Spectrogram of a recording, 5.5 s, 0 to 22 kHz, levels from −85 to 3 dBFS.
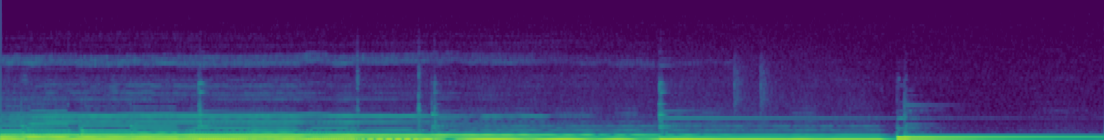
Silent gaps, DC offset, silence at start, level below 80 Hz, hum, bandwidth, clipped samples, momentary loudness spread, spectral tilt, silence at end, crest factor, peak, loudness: none; under 0.1%; 0 s; -62 dBFS; none; 5.2 kHz; under 0.1%; 7 LU; -6.5 dB/octave; 0 s; 12 dB; -4 dBFS; -15 LUFS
